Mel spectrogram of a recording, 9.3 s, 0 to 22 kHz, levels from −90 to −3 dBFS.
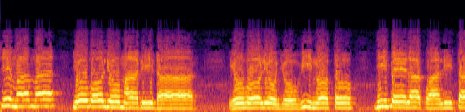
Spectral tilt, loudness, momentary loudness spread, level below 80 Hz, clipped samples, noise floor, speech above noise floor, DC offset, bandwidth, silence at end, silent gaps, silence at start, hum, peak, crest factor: -9 dB/octave; -7 LUFS; 6 LU; -40 dBFS; 1%; -33 dBFS; 27 dB; under 0.1%; 6.8 kHz; 0 s; none; 0 s; none; 0 dBFS; 6 dB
